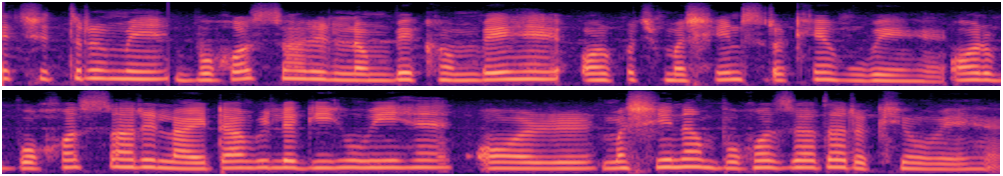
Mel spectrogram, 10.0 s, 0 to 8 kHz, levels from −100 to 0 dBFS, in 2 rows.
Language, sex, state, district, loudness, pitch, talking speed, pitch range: Hindi, female, Bihar, Kishanganj, -24 LUFS, 240 Hz, 175 wpm, 220-260 Hz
